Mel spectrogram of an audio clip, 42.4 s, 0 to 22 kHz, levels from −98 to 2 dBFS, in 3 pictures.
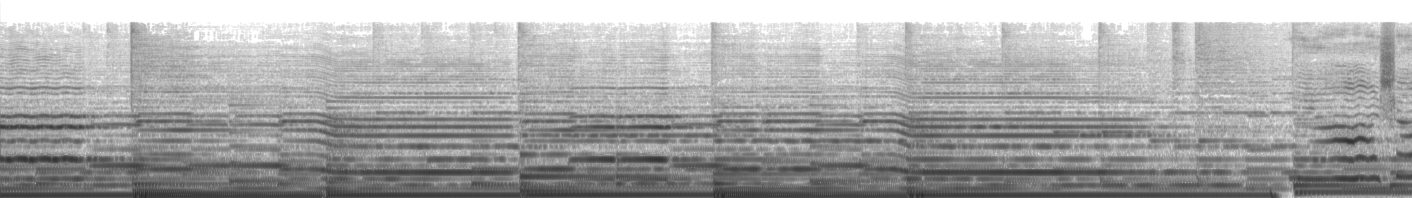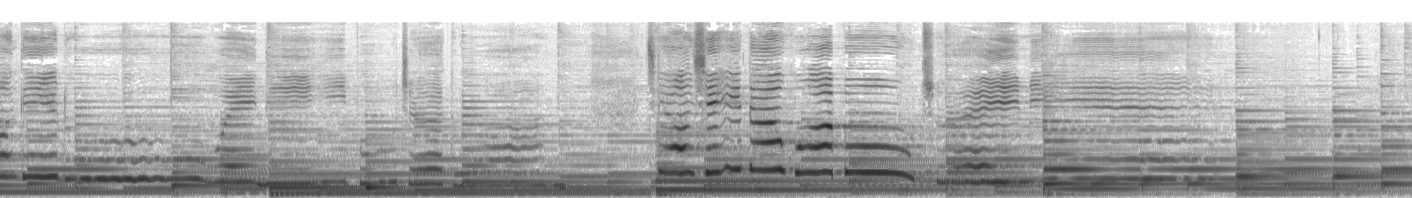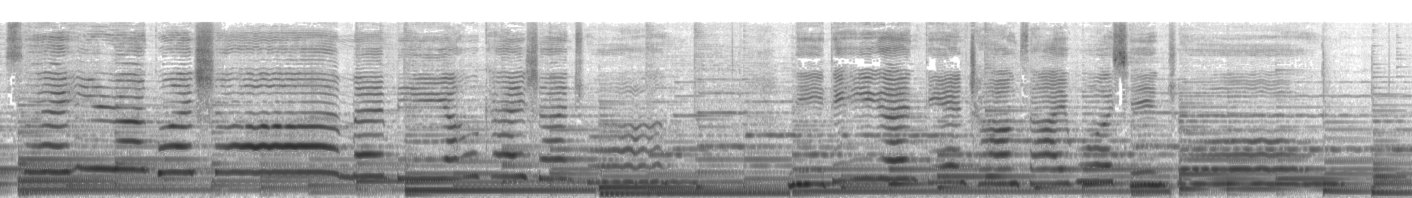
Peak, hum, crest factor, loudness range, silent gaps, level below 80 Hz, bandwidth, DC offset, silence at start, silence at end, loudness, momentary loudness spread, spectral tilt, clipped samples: -6 dBFS; none; 18 dB; 6 LU; none; -30 dBFS; 14 kHz; under 0.1%; 0 s; 0 s; -24 LUFS; 10 LU; -5.5 dB/octave; under 0.1%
